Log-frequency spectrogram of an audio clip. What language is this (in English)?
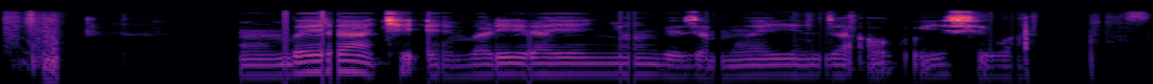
Ganda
